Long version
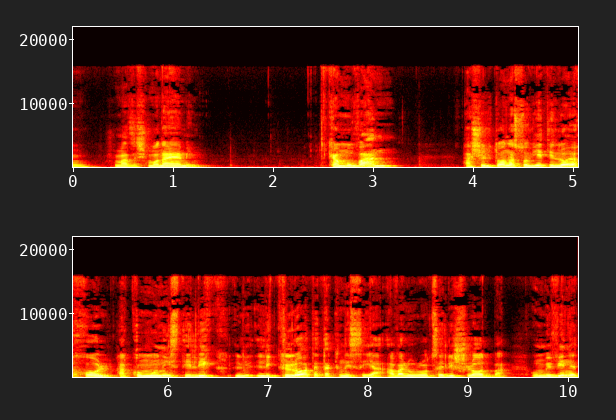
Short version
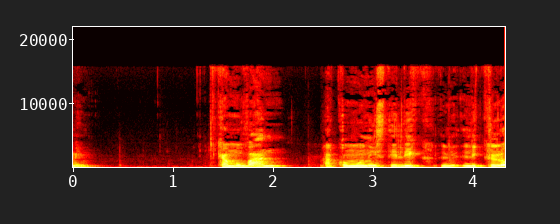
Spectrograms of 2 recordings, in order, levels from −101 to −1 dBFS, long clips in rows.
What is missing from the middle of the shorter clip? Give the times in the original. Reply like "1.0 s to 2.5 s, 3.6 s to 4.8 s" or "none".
3.6 s to 5.5 s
